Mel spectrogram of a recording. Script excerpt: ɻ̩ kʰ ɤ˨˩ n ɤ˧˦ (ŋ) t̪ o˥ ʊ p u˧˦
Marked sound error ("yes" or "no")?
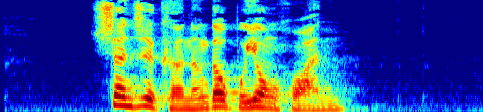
no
